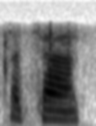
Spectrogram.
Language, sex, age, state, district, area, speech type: Marathi, female, 18-30, Maharashtra, Gondia, rural, conversation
